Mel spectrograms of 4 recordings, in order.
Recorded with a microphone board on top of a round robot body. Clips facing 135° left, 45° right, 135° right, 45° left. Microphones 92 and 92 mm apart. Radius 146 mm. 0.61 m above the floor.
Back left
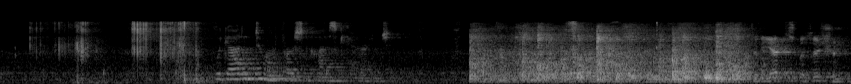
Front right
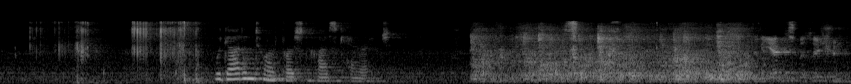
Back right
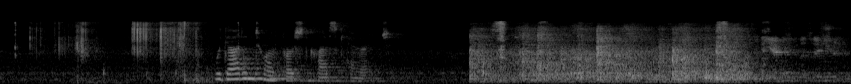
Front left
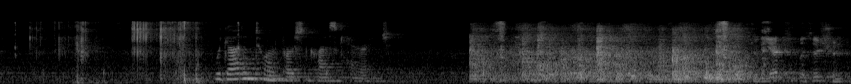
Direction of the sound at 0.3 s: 35° left.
